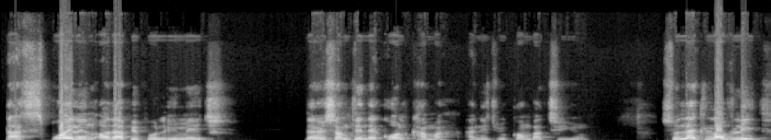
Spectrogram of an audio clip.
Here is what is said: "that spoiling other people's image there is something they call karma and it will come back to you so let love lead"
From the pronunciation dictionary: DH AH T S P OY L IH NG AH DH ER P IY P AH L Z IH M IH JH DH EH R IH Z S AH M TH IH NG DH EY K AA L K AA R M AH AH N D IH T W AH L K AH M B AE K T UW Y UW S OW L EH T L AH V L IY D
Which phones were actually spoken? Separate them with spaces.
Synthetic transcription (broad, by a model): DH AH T S P OY L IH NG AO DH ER P IY P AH L IY M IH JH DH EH R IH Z S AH M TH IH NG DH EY K AA L K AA M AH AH N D IH T W AH L K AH M B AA K T UW Y UW S OW L EH T L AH V L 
